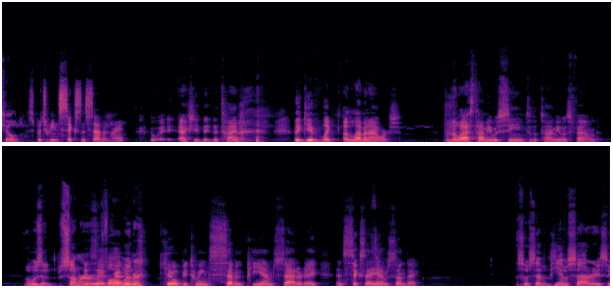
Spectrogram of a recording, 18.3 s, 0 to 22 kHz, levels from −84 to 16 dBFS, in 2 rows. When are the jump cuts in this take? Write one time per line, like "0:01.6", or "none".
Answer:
none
